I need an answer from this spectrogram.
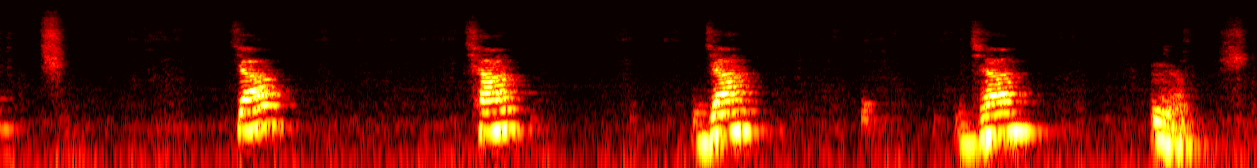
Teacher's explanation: तालव्य या उसी को तालू बोलेंगे इसे बोल देंगे च वर्ग च वर्ग के अंतर्गत कौन-कौन से आते हैं च छ ज झ ञ यह हमारा तालव्य हो गया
